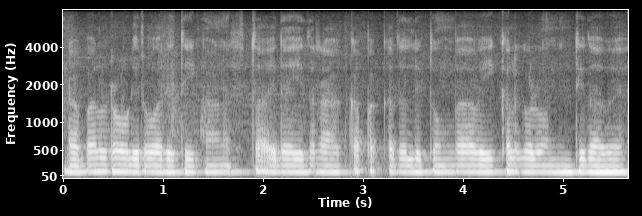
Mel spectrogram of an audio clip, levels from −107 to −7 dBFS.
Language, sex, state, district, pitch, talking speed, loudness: Kannada, male, Karnataka, Shimoga, 115 Hz, 125 wpm, -16 LUFS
